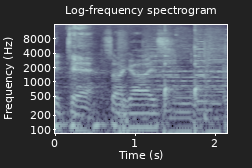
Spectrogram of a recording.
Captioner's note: laughs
